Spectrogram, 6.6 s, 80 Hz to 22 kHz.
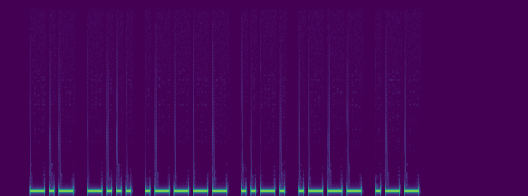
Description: Morse code, heard as a keyed tone, about 20 wpm, 700 Hz. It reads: KB1FJW
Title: USA Call Signs - 6 Characters - 20wpm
